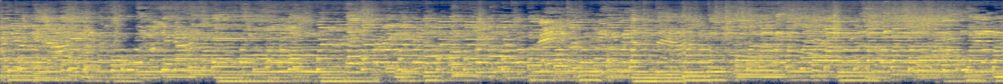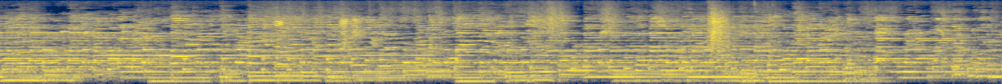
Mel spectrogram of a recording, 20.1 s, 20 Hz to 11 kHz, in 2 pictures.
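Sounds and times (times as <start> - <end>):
acoustic guitar: 0.0 - 20.0
banjo picking: 0.0 - 20.0.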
